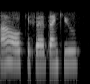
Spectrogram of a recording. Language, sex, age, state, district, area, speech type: Tamil, female, 30-45, Tamil Nadu, Tirunelveli, urban, conversation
